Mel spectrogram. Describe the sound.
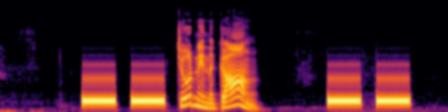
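A telephone line ringing out on a call to Wollongong, with two double-burst rings, each a steady mid-pitched tone pair, separated by a short stretch of a man talking.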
